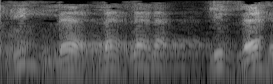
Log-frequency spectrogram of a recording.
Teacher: نعم، قول ولام لله، اوعى ترخي اللام الثاني، اوعى تفخم اللام الثاني بتاعت لله، لان اللام الاولانيه مكسوره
